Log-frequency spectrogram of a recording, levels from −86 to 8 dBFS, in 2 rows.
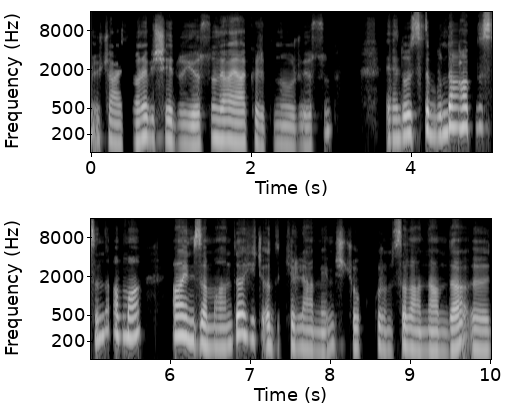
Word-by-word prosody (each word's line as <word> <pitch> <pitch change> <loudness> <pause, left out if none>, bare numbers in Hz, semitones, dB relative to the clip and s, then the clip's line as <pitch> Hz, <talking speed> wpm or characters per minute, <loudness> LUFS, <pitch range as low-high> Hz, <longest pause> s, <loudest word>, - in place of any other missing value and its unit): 3 165 -1 -11
ay 145 -2 -2 0.2
sonra 175 +4 +1
bir - - -6
şey 160 -4 +1
duyuyorsun 140 +4 -3
ve - - +2
hayal 150 -2 +3
kırıklığına 135 -1 -8
uğruyorsun. 130 - -10 0.7
E, 170 0 -4
dolayısıyla 200 +1 +2
bunda 250 +7 +3
haklısın 255 -1 +3
ama 235 +1 +1 0.4
aynı 240 -3 +5
zamanda, 175 +6 +3
hiç 215 -4 -4
adı 165 -2 -2
kirlenmemiş, 155 0 -5
çok 155 -1 -5
kurumsal 160 0 -2
anlamda, 140 +1 0
ııı, 145 -1 -1
165 Hz, 145 wpm, -24 LUFS, 145-205 Hz, 0.7 s, aynı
